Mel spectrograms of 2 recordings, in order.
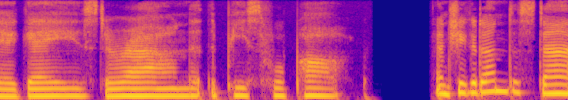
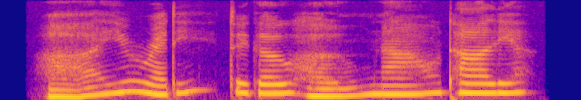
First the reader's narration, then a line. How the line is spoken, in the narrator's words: Bella purred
